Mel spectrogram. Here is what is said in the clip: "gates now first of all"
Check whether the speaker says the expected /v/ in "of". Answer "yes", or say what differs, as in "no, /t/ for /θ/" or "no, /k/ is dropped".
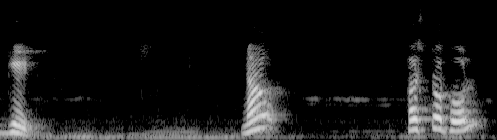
no, /p/ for /v/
